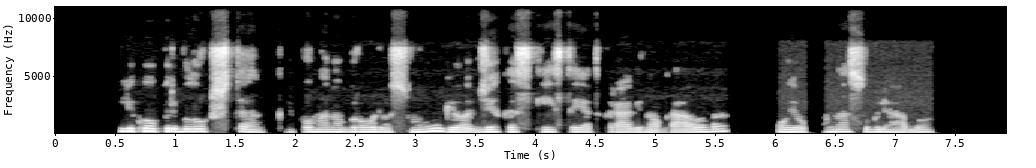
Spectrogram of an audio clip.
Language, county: Lithuanian, Panevėžys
